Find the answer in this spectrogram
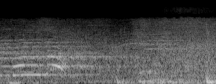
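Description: A spectator's drawn-out shout that rises in pitch, holds and breaks off about half a second in, over the hum of rink crowd noise with a few low thumps near the end.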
